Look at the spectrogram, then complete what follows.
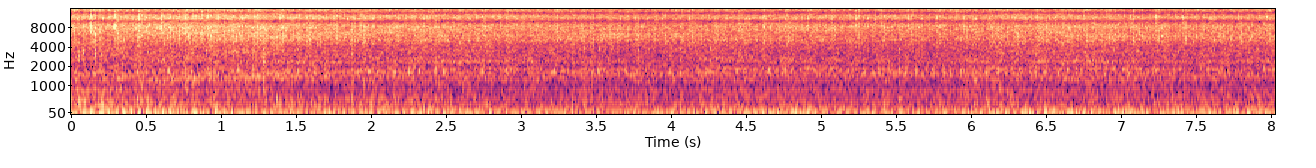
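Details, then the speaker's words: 2007 Mercedes GL450 with random misfire, low power: low, lumpy idle hunting and never settling, sucking noise heard, catalytic converter rattles when tapped, battery light on; misfire cause unknown. "You hear that sucking? Trying to find an idle. Very unsteady."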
